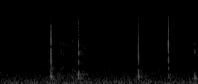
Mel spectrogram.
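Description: Long nails tap on the lower edge and lid of a closed, hollow, clear plastic compartment organizer filled with press-on nails. Five short, bright, dry clicks sound at irregular intervals over a faint background hiss.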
